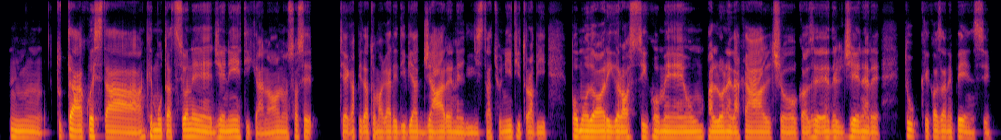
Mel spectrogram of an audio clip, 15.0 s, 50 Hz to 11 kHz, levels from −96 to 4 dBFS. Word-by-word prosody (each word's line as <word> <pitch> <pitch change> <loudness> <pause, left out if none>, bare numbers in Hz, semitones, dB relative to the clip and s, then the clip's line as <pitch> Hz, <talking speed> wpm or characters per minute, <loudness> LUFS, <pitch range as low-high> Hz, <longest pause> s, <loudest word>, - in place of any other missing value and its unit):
è, - - -3
mhmm, 100 -3 0 0.2
tutta 105 -4 +3
questa 110 -1 +1
anche 95 +3 +1
mutazione 105 -2 +2
genetica, 100 -3 -1
no, 90 +4 -2
non 95 -1 -2
so 105 +5 -4
se 105 -2 -2 0.3
ti - - -3
è - - 0
capitato 95 0 -3
magari 95 +1 -1
di 95 +1 -2
viaggiare 95 0 0
negli 90 -1 -2
Stati 95 +2 -7
Uniti, 100 +2 -1
trovi 90 -2 -4 0.3
pomodori 100 -1 +4
grossi 95 +1 +1
come 95 -1 +1
un 95 +1 0
pallone 95 +1 +2
da 90 +1 0
calcio, 95 -1 -1
cose 95 +2 0
del 95 -1 -1
genere. 95 -3 +1 0.3
Tu 115 -3 -2
che 105 - -7
cosa 105 0 -1
ne 100 -1 -3
pensi? 90 -4 -3
95 Hz, 145 wpm, -23 LUFS, 95-100 Hz, 0.3 s, pomodori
